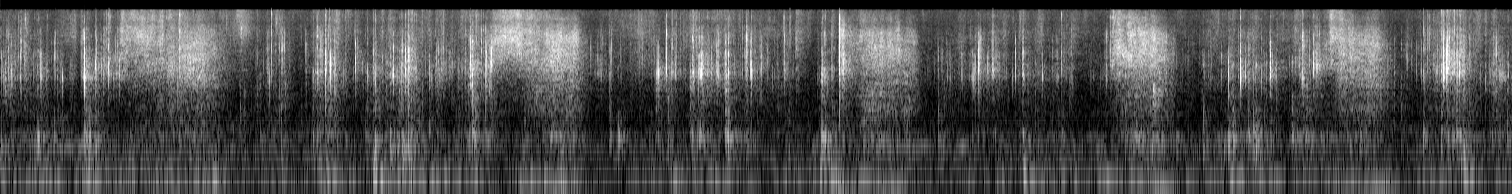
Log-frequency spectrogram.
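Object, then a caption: Pressed gym chalk chunks. Bare hands and fingertips press, crush and rub dry chunks of crumbled blue and white pressed gym chalk into powder, in a pile next to the remaining disc. Soft, gritty crunching and crinkling crackles run continuously with frequent brief dry snaps, over a steady low hum.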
